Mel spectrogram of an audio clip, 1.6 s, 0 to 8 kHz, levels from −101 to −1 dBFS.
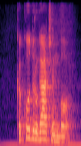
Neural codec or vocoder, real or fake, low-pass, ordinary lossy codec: none; real; 7.2 kHz; none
